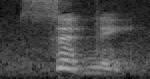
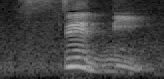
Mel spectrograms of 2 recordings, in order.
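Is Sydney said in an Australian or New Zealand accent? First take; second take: New Zealand; Australian. First: It is said in a New Zealand accent. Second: It is said in a higher Australian accent.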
